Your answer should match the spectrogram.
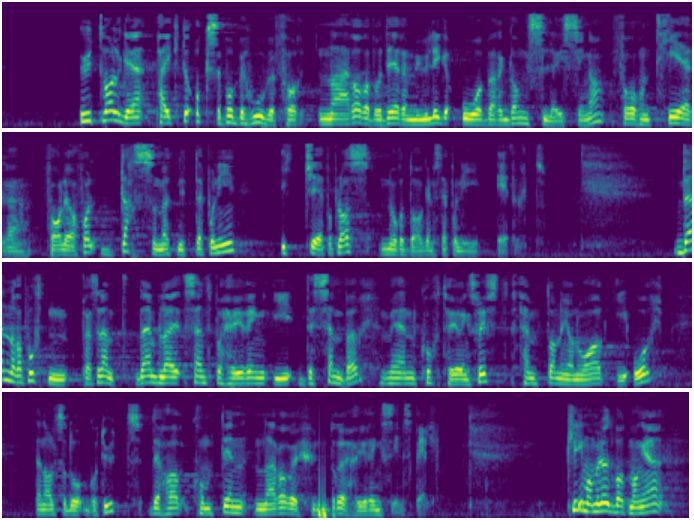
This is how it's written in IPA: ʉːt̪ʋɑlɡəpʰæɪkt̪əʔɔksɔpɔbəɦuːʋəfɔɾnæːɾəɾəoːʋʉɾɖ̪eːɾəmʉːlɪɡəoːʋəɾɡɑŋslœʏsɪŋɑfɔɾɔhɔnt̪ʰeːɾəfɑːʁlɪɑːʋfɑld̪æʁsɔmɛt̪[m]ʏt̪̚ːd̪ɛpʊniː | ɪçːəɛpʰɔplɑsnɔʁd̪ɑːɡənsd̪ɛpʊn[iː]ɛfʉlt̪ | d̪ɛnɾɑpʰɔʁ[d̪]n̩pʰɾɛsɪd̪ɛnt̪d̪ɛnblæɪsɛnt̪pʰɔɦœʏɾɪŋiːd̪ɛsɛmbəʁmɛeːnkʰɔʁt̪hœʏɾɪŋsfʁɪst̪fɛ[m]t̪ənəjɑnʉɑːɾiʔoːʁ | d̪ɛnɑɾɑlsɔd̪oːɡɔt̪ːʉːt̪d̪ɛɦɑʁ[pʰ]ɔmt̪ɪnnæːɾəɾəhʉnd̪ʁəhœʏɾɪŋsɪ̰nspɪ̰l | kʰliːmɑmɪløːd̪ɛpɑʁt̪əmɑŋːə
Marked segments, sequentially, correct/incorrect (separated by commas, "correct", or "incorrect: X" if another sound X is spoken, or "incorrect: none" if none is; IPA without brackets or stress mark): incorrect: n, correct, incorrect: t̪, correct, incorrect: kʰ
